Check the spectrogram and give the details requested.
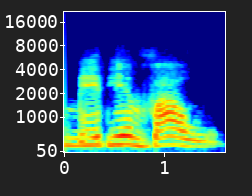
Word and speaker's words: medieval: E logo aqui temos uma L no final. L no final, então a pronúncia vai ser como medieval. Como uma U, tá? Medieval.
